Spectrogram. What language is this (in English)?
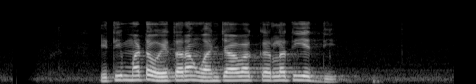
Sinhala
